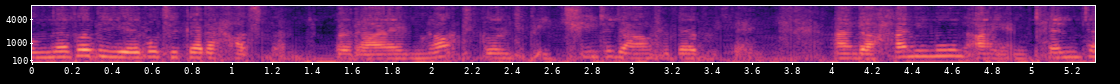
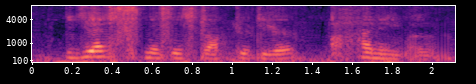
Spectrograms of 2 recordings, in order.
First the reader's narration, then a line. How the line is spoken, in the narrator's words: repeated Susan firmly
